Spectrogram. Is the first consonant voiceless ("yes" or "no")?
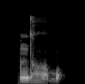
no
